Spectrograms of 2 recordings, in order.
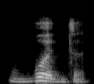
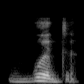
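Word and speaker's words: would: problems in this one the U and L is silent so we hear the O say o we hear w o d w wood wood this word is wood all right we have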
